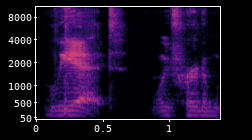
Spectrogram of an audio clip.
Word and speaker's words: Liet-Kynes: his stuff up and he pronounces his name what's his name he says i am lit kinds i'm liat kinds have you ever heard him address like that before um we've heard him called lyette we've heard him called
